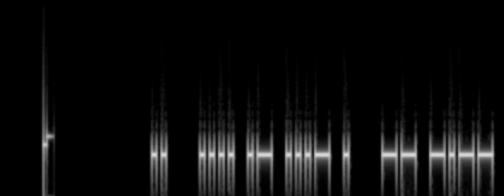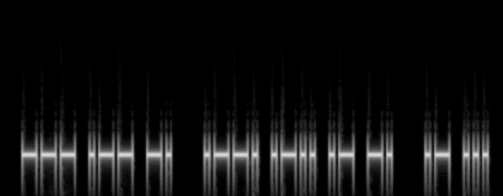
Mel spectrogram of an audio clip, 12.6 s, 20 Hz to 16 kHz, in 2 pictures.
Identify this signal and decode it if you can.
Morse code, heard as a keyed tone, about 21 wpm, 700 Hz. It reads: I HAVE MY OWN PLAN AS
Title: Sentences from Top 1000 Words - Review Part 2 - 20wpm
